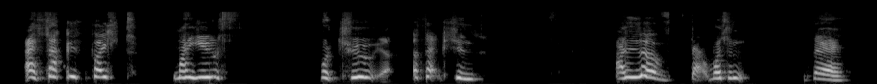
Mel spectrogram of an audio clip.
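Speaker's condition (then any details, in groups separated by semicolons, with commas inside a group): Cerebral palsy; from birth, affects limbs and neck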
